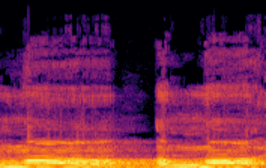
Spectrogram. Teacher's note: और अंगा जो है कंठ अनुनासिक, अंगा, अंगा, यहां से आवाज निकल रही है, प्लस नाक का सहायता लेकर बोला जाता रहा है, इसलिए कंठ अनुनासिक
